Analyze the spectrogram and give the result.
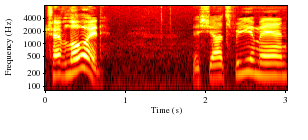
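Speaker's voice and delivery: breathing hard. Drawing names in a prize giveaway, announcing a winner: out of breath. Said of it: "I'm breathing hard".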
